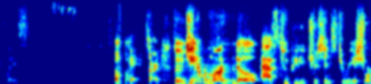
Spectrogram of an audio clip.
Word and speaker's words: Raimondo: have, which is called Raimondo's Requests. I don't know how to say her damn name right. Raimondo. Raimondo. Yeah. Raimondo. Like Ray, like my cousin Ray, like that, yeah.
